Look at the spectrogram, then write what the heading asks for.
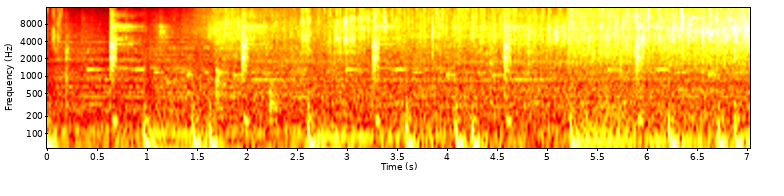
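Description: Flour-dredged meat for osso buco fries in a hot oiled pan, a loud close continuous sizzle and crackle with scattered pops and spatters throughout, no voices over it.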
